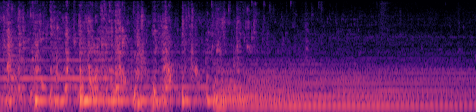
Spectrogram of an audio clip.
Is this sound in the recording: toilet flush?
yes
